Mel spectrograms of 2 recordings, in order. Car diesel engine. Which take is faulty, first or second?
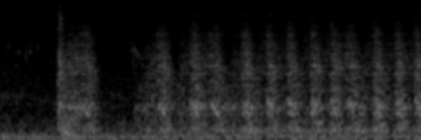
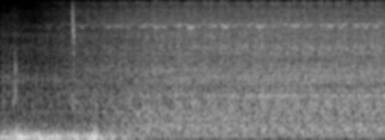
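first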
